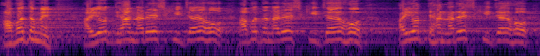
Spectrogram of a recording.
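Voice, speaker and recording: A man's voice: high-pitched, measured pace, a bit bright, a little hiss or hum, voice pushed up. A man voicing a grieving woman messenger who hails and pleads with a king, heard in an echoey hall. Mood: pleading.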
